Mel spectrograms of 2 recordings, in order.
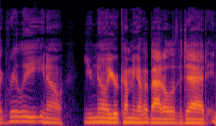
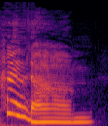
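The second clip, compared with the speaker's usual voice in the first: put-on swooping, sing-song drunk voice with words stretched out. Retelling a drunk car ride, repeating own past words: imitating a drunk Mad Hatter voice. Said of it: "talking like the Mad Hatter".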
